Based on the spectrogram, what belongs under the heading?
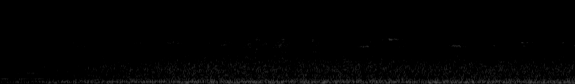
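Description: Near silence: faint outdoor ambience with a low rumble and a bird chirping over and over.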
